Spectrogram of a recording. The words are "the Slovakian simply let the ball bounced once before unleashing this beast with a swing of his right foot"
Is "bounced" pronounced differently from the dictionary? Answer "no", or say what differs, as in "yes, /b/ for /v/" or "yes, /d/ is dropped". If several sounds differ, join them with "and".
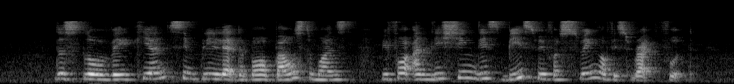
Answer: no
